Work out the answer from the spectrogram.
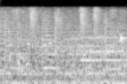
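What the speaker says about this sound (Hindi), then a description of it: "पानी हम वही ऐड करेंगे जिसमें हमने चने उबाले थे।" Boiled chickpea water being poured into a cooking masala for chana pulao, a steady liquid pour and splashing wash that runs through the whole short moment without any talk.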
